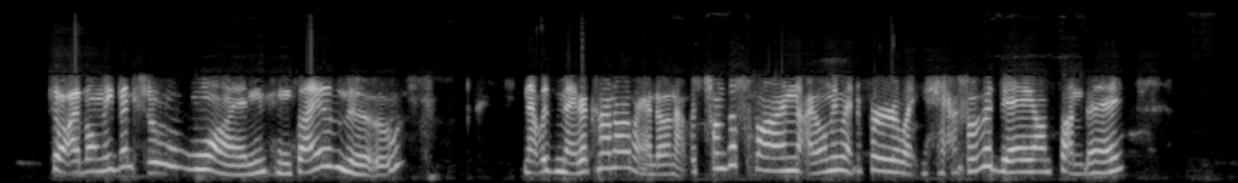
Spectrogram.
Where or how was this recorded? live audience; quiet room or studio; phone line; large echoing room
phone line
